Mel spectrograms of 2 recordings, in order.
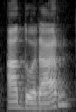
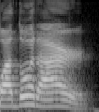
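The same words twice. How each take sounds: First: The final r is a quick tap. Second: The final r is a curled-tongue r. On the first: "O mesmo R que você usou entre o O e o A, você usa no final" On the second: "aquele R caipira"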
